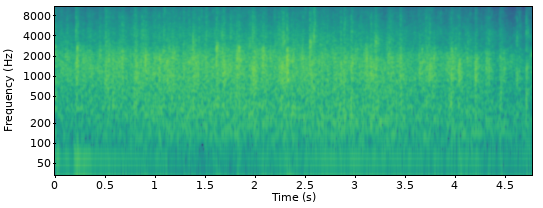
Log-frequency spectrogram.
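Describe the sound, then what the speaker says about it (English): Loud, sustained applause from an audience at a State of the City address, recognizing the city councilmen, with dense, even clapping throughout. "Give our city councilman a round of applause."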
